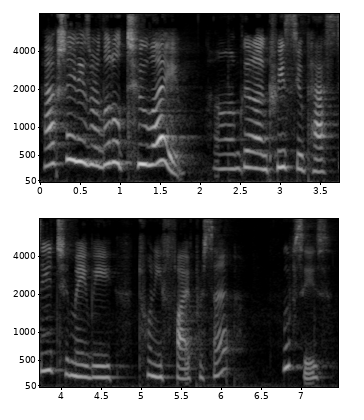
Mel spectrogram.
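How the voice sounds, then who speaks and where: A tutorial host with a slightly high voice narrates a screen-recorded software tutorial from her computer. She's animated and speaks at a moderate pace, thinking aloud, often correcting herself and dropping in small exclamations as she goes.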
